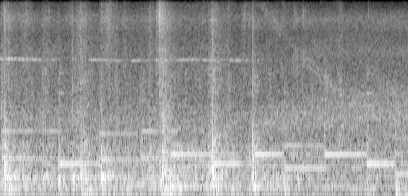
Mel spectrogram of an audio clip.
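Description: Background music: a slow melody of held notes stepping from one pitch to the next.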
